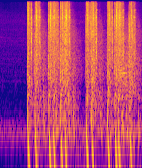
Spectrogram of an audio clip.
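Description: Bursts of rapid automatic gunfire in the video game PUBG, loud and close, firing in several sharp volleys with brief gaps between them.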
